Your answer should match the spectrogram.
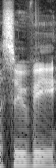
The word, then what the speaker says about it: sous vide: What we're going to talk about is something I don't even know if I can pronounce. A sous vide? Yeah, sous vide.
